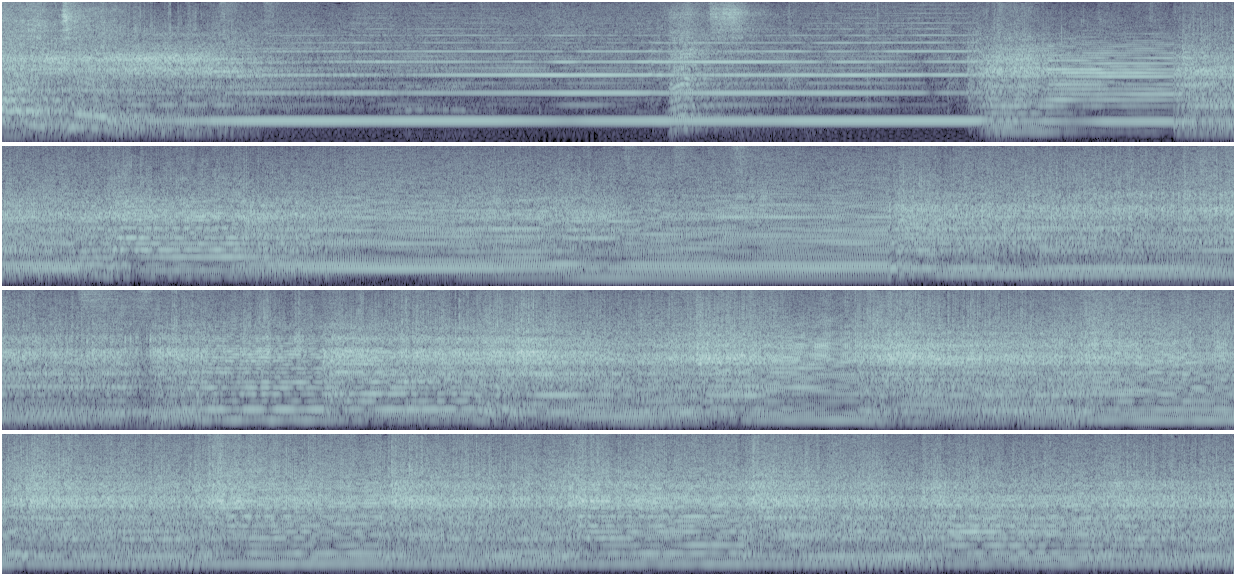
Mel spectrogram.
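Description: Live rock band with distorted electric guitars: a single note is held for about five seconds, then the guitars break into a riff of changing notes.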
